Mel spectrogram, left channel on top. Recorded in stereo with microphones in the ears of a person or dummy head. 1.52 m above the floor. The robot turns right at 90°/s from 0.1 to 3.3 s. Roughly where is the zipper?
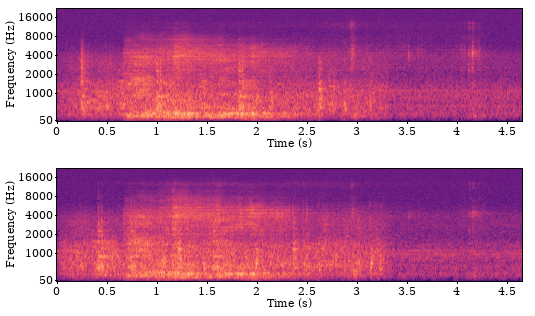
Centre.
